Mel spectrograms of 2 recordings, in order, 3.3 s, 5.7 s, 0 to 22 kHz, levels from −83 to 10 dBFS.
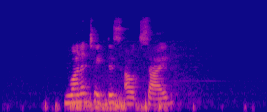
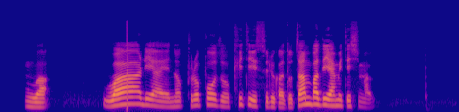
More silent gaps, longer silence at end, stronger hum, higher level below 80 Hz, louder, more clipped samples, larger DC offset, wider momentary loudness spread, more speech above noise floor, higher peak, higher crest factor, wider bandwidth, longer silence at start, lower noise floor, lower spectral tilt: neither; about the same, 1.15 s vs 1.1 s; neither; first, -56 dBFS vs -72 dBFS; about the same, -28 LUFS vs -26 LUFS; neither; neither; first, 22 LU vs 15 LU; second, 43 dB vs 52 dB; second, -12 dBFS vs -6 dBFS; about the same, 18 dB vs 20 dB; first, 13 kHz vs 11.5 kHz; first, 0.55 s vs 0.3 s; second, -70 dBFS vs -78 dBFS; about the same, -5.5 dB/octave vs -6 dB/octave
